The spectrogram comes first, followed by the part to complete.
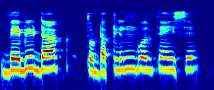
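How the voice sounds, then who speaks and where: Female english teacher, higher voice, asks and answers, repeats words, dull lo-fi audio. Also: steady tone, normal speed, dark tone. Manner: asks questions then answers them, repeats words for drill. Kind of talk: spoken English lesson.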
